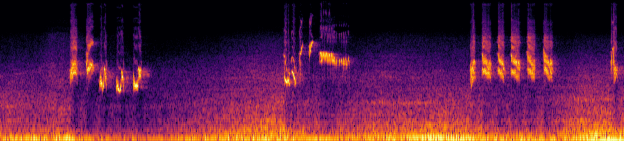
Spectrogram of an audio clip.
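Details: Orange-headed thrush (anis merah) in a morning recording used to stir birds into breeding condition and lively singing; short bursts of rapid, high, chirpy notes come in three clusters, over a steady low rumble.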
